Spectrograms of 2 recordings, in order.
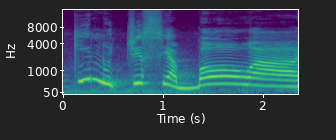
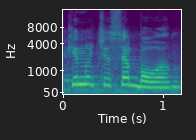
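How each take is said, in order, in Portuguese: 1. É dito com exclamação animada e alegre. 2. É dito de forma monótona, como uma simples afirmação. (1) "Eu fiquei feliz, eu fiquei alegre" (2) "com o ponto final"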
